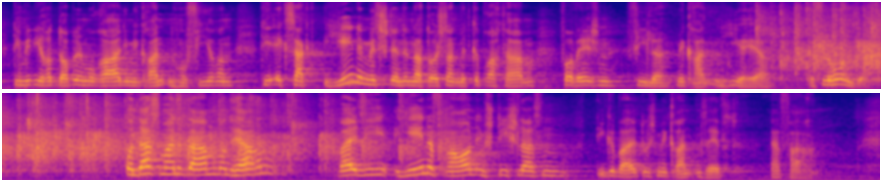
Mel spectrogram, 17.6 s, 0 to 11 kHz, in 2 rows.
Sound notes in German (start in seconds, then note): 7.4 Beifall AfD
